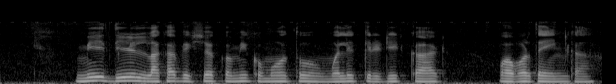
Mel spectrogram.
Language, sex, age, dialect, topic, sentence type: Marathi, male, 18-24, Varhadi, banking, question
